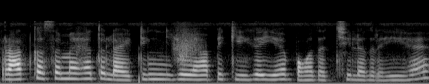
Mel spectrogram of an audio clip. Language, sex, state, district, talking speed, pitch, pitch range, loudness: Hindi, female, Chhattisgarh, Raipur, 235 wpm, 230 Hz, 210-240 Hz, -22 LUFS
